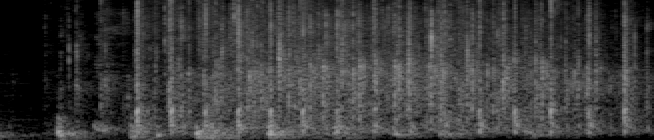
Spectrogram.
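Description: Audience applauding, a dense patter of many hands clapping that swells about a second in and dies away near the end.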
